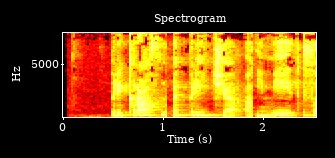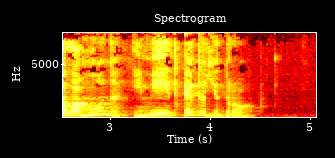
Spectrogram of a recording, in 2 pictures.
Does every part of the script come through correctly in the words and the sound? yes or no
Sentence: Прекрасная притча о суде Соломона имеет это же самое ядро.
no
